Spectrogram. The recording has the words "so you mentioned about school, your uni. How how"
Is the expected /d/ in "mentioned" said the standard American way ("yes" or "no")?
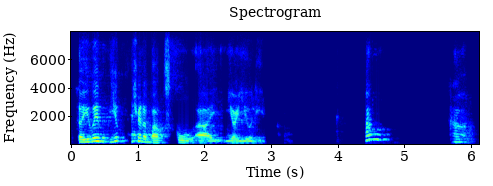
no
